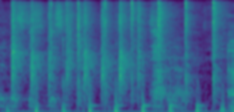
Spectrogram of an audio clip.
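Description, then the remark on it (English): Steady, rhythmic hand clapping welcoming a surprise guest, roughly nine sharp claps at an even, brisk pace, each with a slightly thumpy body. No one speaks over them. “Clap it up.”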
